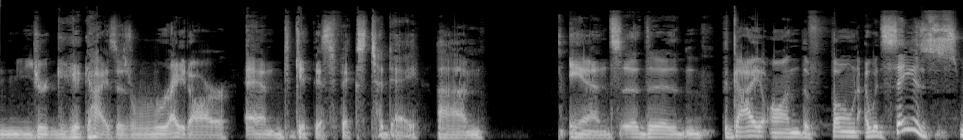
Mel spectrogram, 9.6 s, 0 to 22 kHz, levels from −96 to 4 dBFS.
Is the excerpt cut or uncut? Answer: cut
